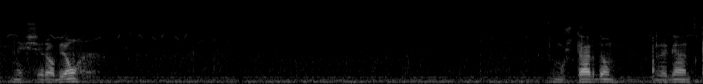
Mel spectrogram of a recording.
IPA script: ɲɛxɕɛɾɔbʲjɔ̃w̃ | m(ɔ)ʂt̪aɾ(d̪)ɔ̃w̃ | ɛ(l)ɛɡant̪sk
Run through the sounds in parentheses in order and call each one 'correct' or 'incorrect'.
incorrect: u, correct, correct

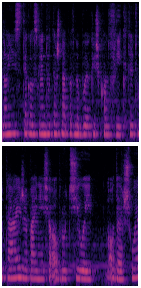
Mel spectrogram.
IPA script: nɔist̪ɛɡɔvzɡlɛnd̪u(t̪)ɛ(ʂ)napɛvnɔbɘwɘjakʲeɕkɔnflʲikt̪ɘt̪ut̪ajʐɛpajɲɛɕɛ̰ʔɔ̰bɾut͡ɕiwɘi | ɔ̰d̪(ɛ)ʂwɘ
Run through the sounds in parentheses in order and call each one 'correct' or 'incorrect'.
correct, correct, correct

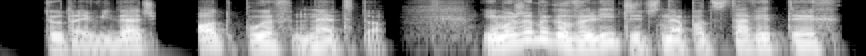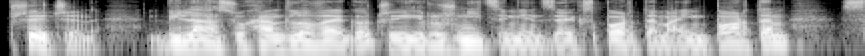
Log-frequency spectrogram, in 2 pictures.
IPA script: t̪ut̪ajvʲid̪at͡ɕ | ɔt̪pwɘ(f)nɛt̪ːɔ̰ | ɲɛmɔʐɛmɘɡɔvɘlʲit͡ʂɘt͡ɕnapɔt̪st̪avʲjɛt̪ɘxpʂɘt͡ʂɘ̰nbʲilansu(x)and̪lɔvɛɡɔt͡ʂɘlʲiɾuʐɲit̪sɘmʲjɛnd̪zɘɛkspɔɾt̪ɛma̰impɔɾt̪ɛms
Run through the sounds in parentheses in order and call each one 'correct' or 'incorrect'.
correct, correct

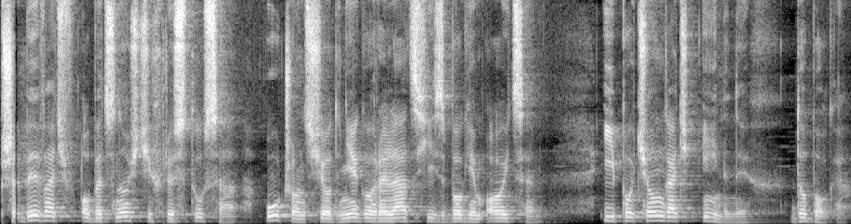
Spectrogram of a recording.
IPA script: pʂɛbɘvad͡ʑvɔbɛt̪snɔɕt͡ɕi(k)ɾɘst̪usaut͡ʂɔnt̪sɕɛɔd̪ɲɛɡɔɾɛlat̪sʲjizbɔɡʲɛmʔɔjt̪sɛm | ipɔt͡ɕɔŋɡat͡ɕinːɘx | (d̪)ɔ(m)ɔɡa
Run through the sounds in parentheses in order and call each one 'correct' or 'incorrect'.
incorrect: x, correct, incorrect: b

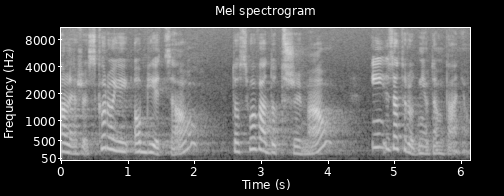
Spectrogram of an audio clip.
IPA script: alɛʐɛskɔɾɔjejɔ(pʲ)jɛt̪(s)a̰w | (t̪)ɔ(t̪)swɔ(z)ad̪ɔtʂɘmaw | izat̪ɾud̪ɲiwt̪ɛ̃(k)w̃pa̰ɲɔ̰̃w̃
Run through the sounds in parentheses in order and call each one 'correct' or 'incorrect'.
incorrect: bʲ, correct, correct, incorrect: none, incorrect: v, incorrect: none

